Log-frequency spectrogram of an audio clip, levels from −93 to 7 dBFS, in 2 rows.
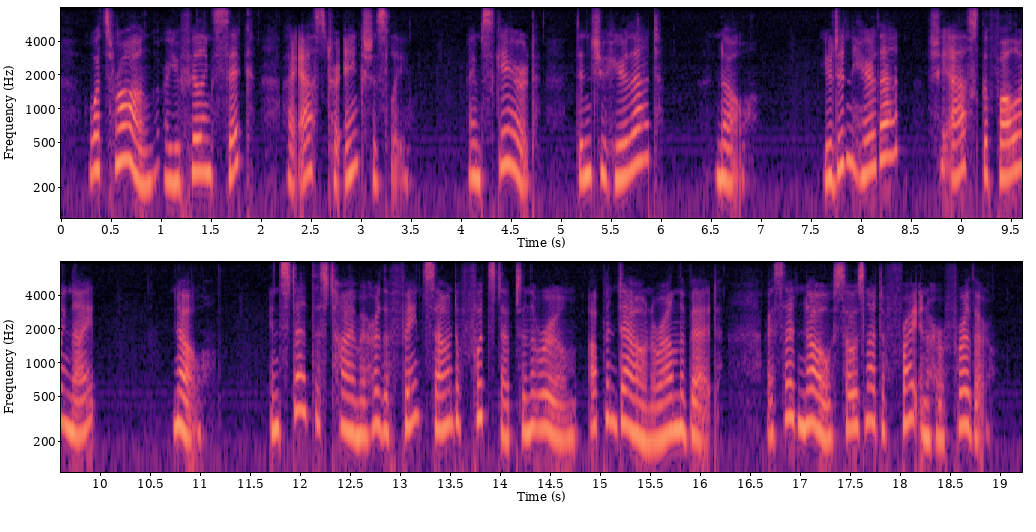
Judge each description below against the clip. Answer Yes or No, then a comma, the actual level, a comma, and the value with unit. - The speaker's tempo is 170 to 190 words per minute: Yes, average, 175 wpm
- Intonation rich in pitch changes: No, average, 3.6 semitones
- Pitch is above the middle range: Yes, very high, 260 Hz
